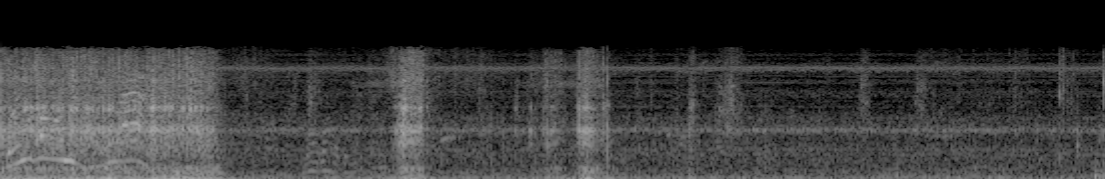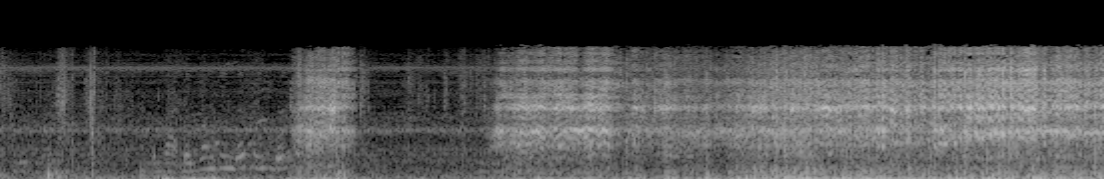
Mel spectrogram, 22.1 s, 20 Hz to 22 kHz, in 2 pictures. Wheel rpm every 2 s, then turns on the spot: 30, 10, 10, 0, 0, 0, 0, 20, 50, 70, 120.
0-2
